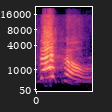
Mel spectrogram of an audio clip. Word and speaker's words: Cecil: Darling, it's pronounced Cecil.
